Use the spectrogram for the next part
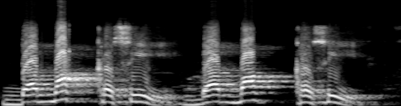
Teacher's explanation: stress goes on the anti penultimate syllable that means on the third syllable from the end from the last from the last for example you see democracy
